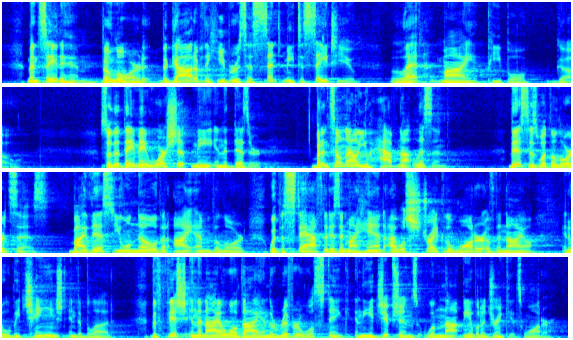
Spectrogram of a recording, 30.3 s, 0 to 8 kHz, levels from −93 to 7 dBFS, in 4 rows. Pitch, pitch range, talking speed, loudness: 135 Hz, 125-150 Hz, 200 wpm, -30 LUFS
